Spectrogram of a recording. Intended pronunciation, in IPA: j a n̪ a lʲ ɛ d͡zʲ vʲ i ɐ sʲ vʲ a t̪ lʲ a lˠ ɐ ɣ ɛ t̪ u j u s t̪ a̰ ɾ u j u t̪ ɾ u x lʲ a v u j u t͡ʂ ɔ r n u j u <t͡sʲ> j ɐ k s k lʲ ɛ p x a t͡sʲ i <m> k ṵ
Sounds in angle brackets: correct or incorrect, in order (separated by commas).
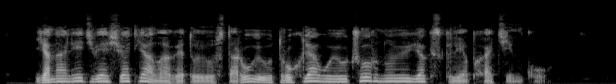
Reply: incorrect, incorrect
